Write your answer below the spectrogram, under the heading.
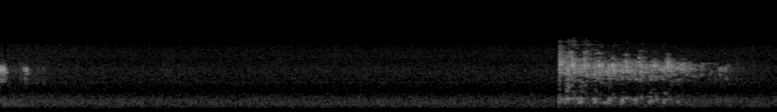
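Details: Yellow-bellied glider (Petaurus australis), call recorded by NSW forest ecology staff in New South Wales: a sudden harsh, gurgling shriek over steady background hiss.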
